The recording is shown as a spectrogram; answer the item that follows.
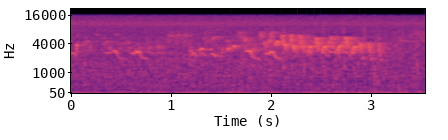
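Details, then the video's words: Decorah North bald eagles on a live nature camera, 13 July 2022, evening; a few high swooping notes lead into a dense, rapid, high chattering series against noisy background hiss. "Decorah North Bald Eagles"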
